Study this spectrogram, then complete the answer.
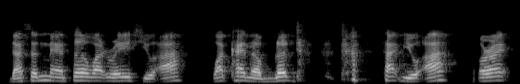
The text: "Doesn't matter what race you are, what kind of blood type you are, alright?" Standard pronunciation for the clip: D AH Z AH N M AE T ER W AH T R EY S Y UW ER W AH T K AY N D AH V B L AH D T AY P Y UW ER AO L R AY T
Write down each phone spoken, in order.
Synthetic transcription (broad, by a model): D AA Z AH N M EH T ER W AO T R EY S Y UW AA W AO T K AY N D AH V B L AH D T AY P Y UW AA AO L R AY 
